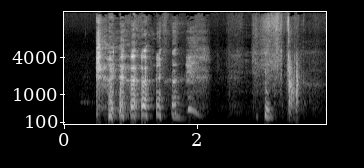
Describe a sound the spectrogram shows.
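A page of a book turns with a papery rustle.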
